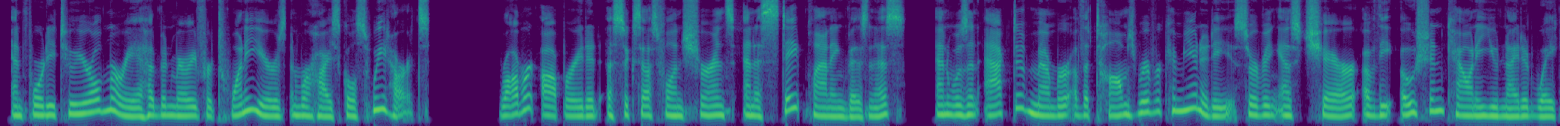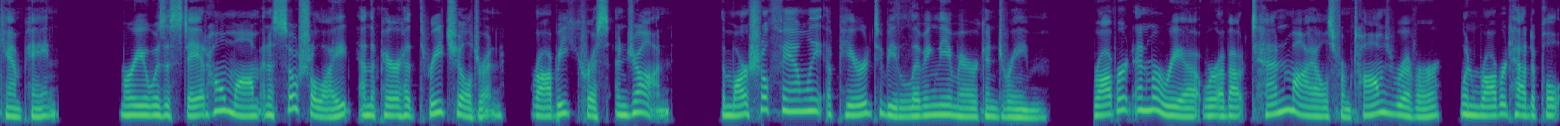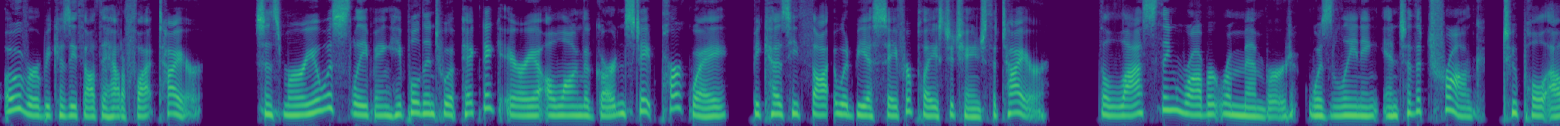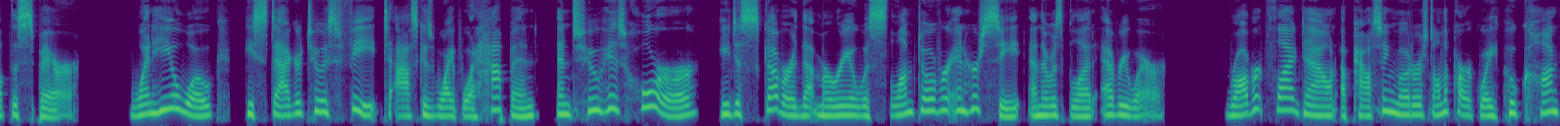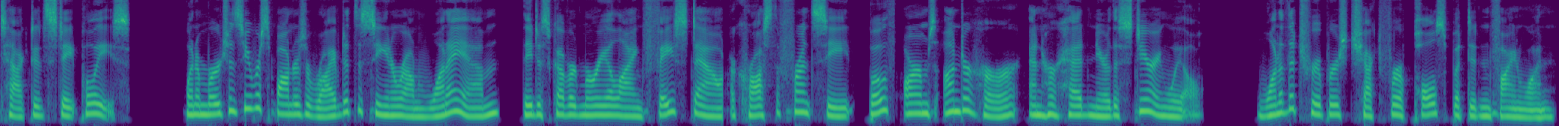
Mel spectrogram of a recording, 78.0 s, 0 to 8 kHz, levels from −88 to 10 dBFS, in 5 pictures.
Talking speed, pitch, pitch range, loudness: 180 wpm, 175 Hz, 165-205 Hz, -21 LUFS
